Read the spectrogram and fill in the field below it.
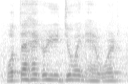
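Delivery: high, loud indignant demand; outraged protest. Acted. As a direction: push back hard at the attacker. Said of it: "And Zip said".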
